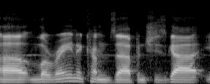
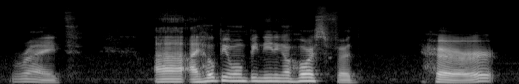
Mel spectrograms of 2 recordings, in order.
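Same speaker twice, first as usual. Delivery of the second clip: nervous, apprehensive, wary delivery; 3 semitones higher than usual. Voicing the stable master greeting a new arrival: apprehensive. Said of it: "very apprehensively".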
